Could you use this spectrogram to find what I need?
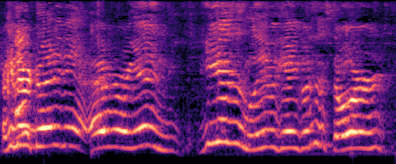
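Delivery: loud, high, exasperated scolding; angry yelling. Real, not acted. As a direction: yell at them for ruining it. Exasperated rant at family.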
